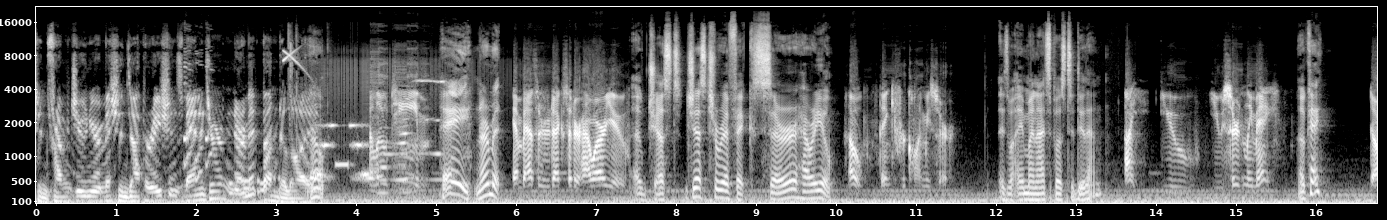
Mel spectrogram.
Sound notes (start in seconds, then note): 1.8 transmission connects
